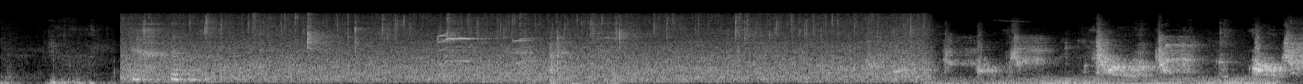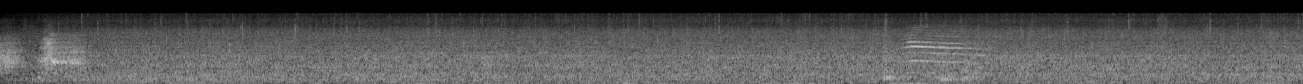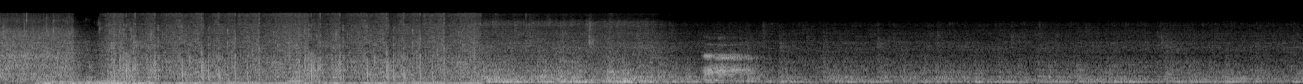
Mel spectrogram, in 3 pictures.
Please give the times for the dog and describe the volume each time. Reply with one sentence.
The dog can be heard from 8.5 to 13.9 s, getting louder.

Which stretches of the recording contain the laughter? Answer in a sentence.
You can hear the laughter from 1.3 to 2.1 s and from 33.0 to 33.6 s.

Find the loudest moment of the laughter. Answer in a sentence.
The loudest moment of the laughter is at 2 seconds.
